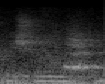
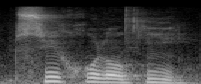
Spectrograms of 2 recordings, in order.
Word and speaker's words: Psychologie: So in German, the word for psychology, anybody know? Psychologie. Not psych, it's Psychologie. Psy. 因为 Y in German is Ü. Psychologie. Psychologie. They pronounce it. So in German, you will actually pronounce it.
